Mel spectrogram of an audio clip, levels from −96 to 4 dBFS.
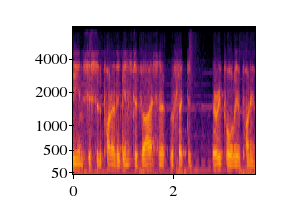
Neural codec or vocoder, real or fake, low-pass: none; real; 7.2 kHz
